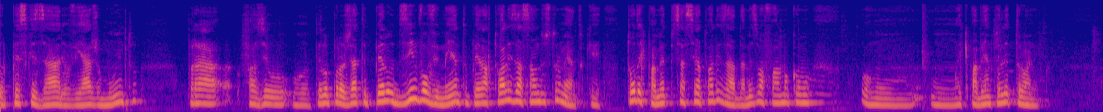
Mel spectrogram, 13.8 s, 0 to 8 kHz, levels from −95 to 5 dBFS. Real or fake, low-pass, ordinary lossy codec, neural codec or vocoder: real; 7.2 kHz; none; none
